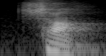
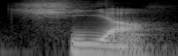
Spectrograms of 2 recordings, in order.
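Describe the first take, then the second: First: No i sound is heard before the a. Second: An i sound is heard before the a. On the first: The speaker calls it right. "It sounds cha" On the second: The speaker calls it wrong. "It doesn't sound chia"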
